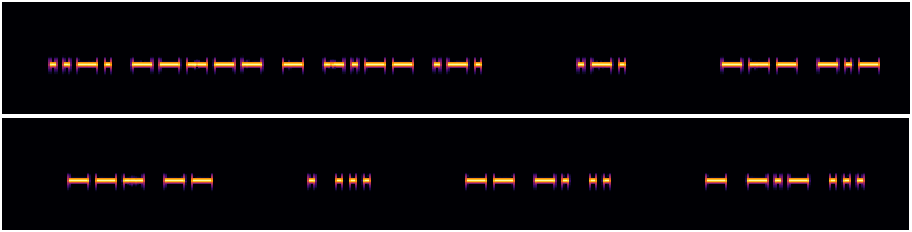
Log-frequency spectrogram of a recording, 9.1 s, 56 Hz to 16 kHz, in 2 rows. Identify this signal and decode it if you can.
Morse code, heard as a keyed tone, about 34 wpm, 700 Hz. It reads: F0TYR R OK OM ES MNI TKS
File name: UK MASTER QSOs TRAINING / 35WPM / UK MASTER QSOs 0004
